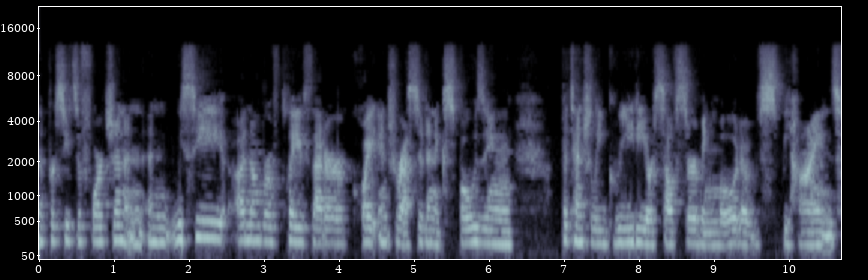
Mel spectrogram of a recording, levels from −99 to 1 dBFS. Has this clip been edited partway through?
no; 0 cuts

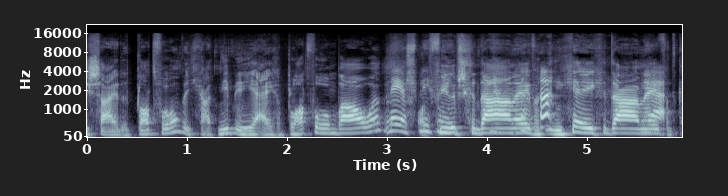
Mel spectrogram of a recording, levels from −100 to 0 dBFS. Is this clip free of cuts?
yes; 0 cuts

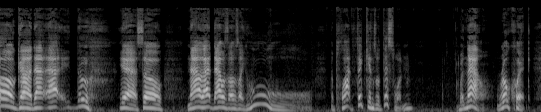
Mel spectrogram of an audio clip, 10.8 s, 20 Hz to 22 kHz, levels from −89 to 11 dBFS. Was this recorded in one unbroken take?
yes; 0 cuts

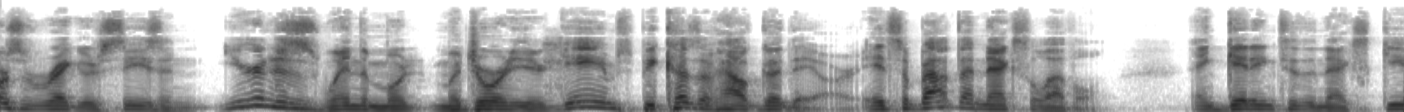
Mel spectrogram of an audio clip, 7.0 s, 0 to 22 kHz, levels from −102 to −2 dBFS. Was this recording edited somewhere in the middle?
no; 0 cuts

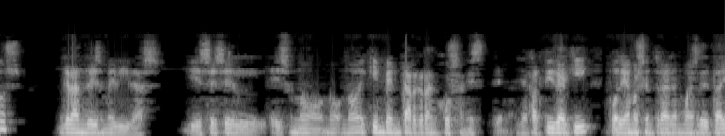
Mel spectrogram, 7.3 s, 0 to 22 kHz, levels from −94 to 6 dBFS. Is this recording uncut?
no; 1 cut; at 6.0 s

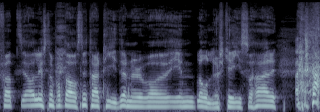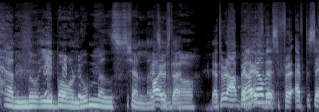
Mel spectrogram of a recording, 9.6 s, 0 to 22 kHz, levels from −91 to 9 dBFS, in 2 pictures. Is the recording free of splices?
no; 4 cuts; at 3.0 s, 4.9 s, 6.7 s, 7.1 s

